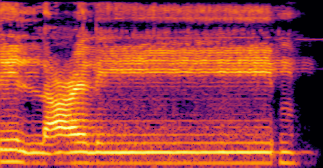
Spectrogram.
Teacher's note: وقف بالاسکان ہوگا, 3 سے 5 الف کے برابر کھینچ کر وقف کریں گے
